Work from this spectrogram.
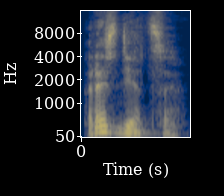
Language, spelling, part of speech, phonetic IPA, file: Russian, раздеться, verb, [rɐzʲˈdʲet͡sːə], Ru-раздеться.ogg
- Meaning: to undress (oneself), to get undressed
